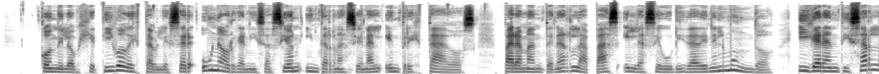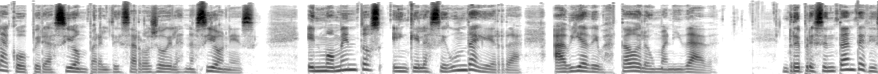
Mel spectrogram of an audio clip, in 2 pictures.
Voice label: spanish argentinian narration

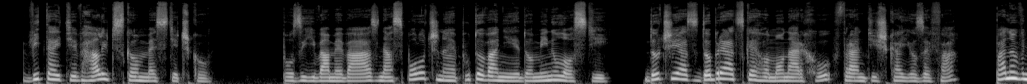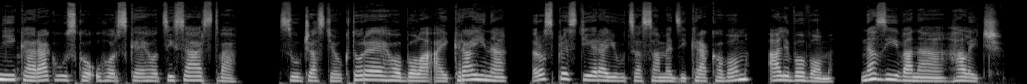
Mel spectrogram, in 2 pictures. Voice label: Slovak narration

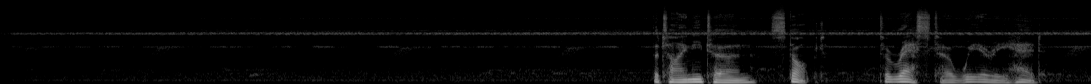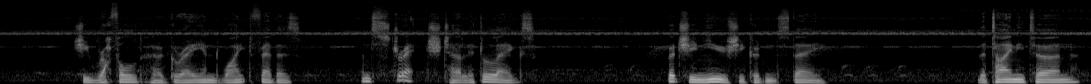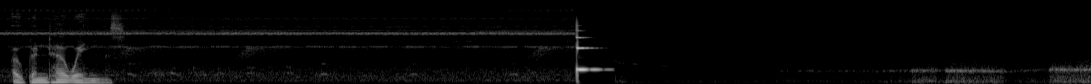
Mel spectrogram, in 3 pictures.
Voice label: english british audiobooks

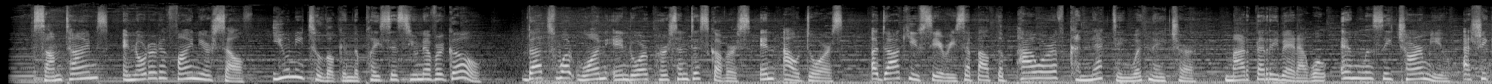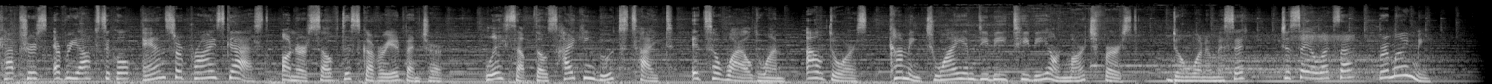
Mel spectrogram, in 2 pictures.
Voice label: spanish mexican movie trailers

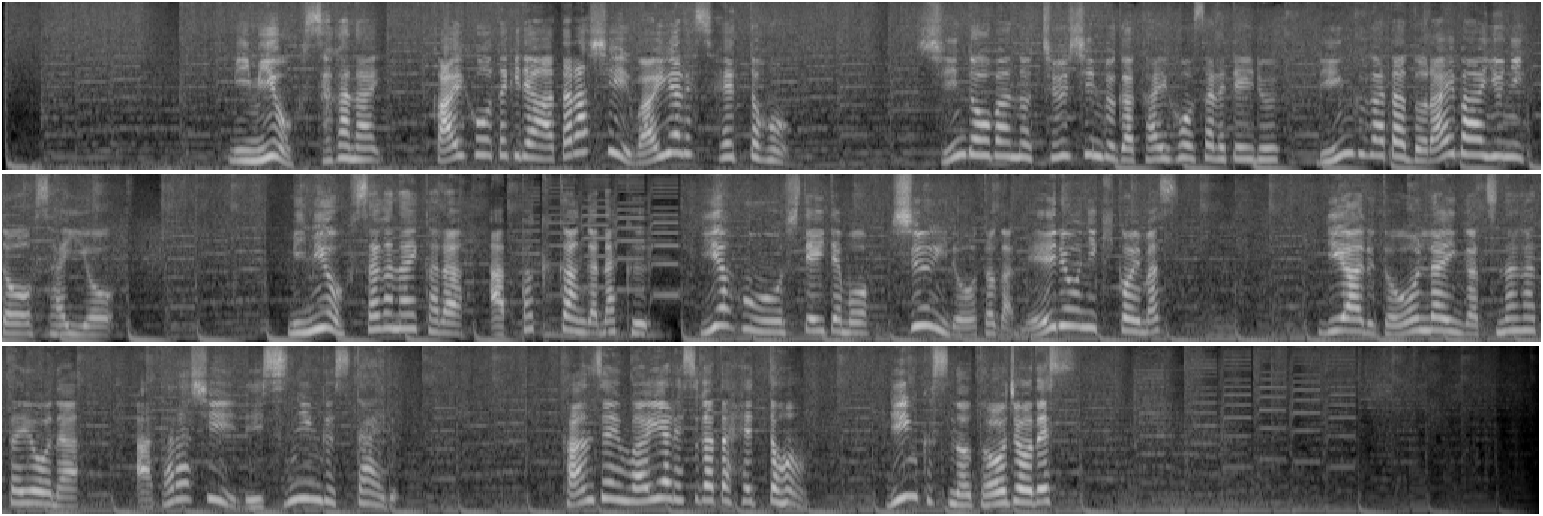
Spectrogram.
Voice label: japanese commercial

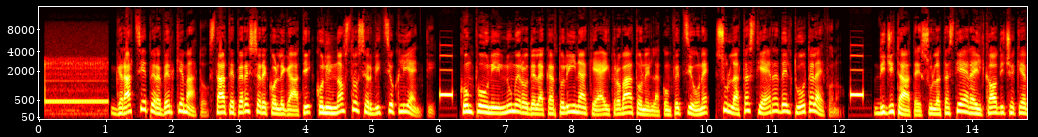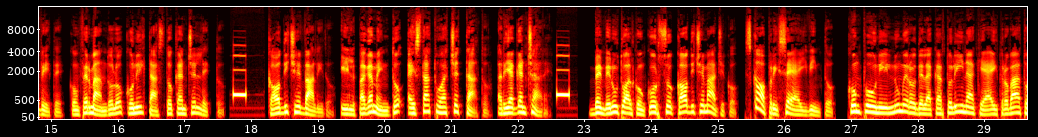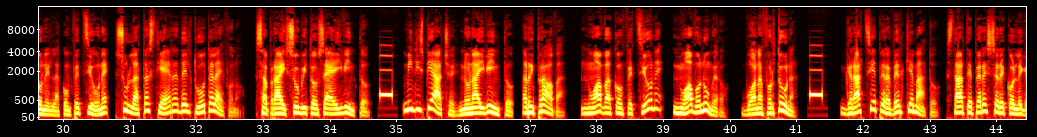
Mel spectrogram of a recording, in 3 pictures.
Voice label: italian ivr

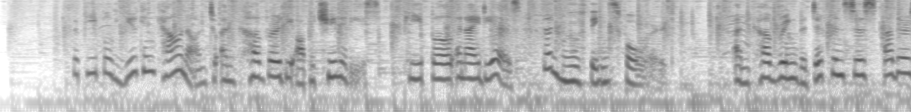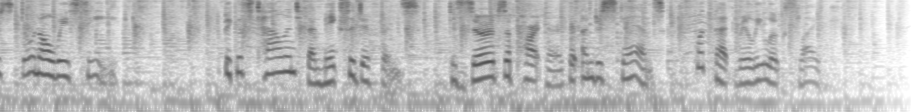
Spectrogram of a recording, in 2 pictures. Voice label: english international; singaporean english

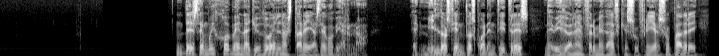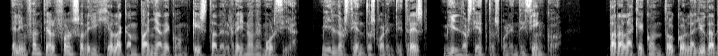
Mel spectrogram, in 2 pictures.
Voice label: spanish documentaries

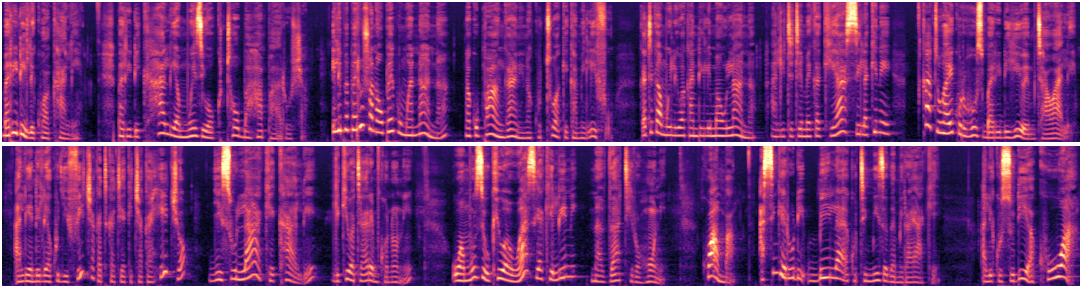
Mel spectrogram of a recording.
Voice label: Swahili animation

